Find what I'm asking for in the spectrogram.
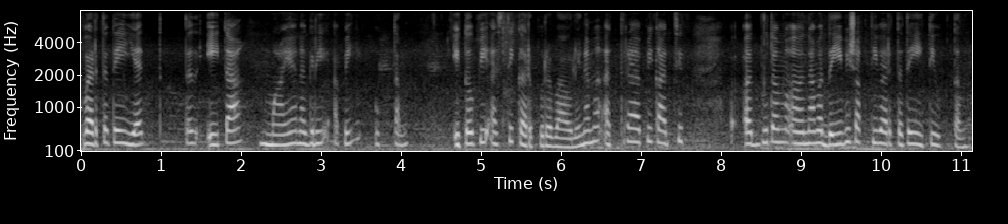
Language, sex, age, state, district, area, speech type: Sanskrit, female, 18-30, Maharashtra, Wardha, urban, spontaneous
